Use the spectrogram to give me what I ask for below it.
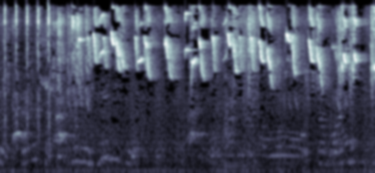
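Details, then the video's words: Saffron finch (canário da terra) from a breeder, singing in the fibra style: rapid, high, bright chirps and trilled phrases repeated in quick bursts, with faint clicks and low background noise. "canário da terra cantando"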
